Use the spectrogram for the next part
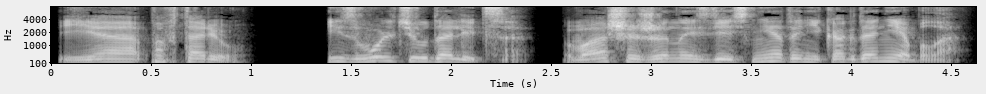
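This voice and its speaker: A man's voice: on the high side, a little fast, a little mellow, lightly acted. A man voicing a proud, formal young nobleman and swordsman in an audiobook. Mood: insistent. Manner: formal, haughty.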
